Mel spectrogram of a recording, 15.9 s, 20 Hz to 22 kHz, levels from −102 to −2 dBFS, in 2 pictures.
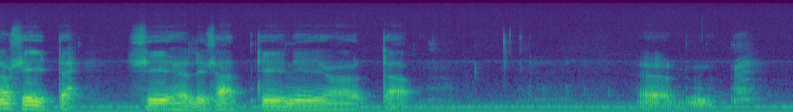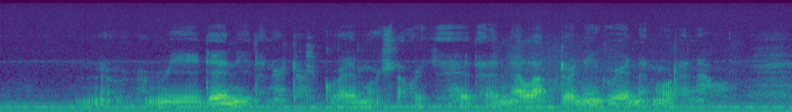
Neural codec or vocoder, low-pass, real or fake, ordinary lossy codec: none; 19.8 kHz; real; none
